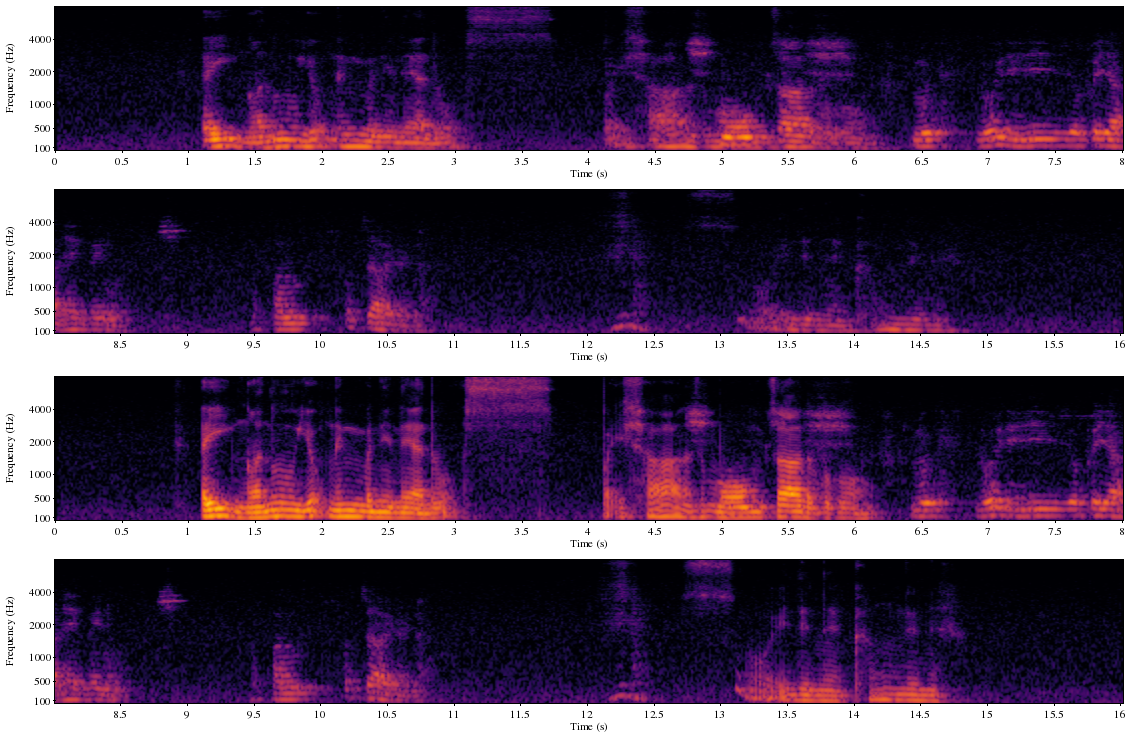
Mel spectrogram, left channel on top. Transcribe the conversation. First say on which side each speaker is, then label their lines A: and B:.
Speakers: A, on the right; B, on the right.
A: ꯑꯩ ꯉꯥꯅꯨ ꯌꯣꯛꯅꯤꯡꯕꯅꯤꯅꯦ ꯑꯗꯨ ꯑꯁ ꯄꯩꯁꯥꯅꯁꯨ
B: ꯁꯤꯟ
A: ꯃꯑꯣꯡ ꯆꯥꯗꯕꯀꯣ
B: ꯁꯤ ꯅꯣꯏꯔꯤ ꯌꯣꯛ ꯄ ꯌꯥꯏꯍꯦ ꯀꯩꯅꯣ ꯃꯐꯝ ꯆꯞ ꯆꯥꯔꯦ ꯀꯩꯅꯣ <unintelligible>
A: ꯁꯣꯏꯗꯅꯦ ꯈꯪꯗꯦꯅꯤ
